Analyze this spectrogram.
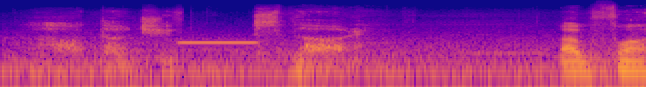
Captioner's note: beep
